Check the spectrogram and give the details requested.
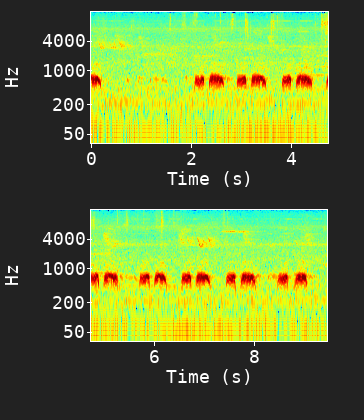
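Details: Spotted dove coo played to prompt fast cooing: after two quiet seconds, mellow low coos arrive in paired short-long notes, roughly one per second, continuing evenly to the end.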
